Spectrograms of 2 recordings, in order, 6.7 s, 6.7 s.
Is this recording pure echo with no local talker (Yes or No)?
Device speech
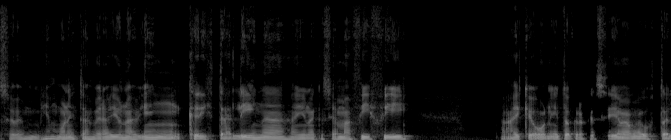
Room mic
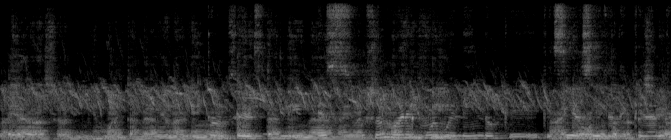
No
